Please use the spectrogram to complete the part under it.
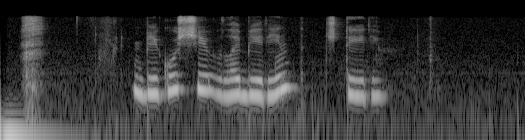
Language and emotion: Russian, neutral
